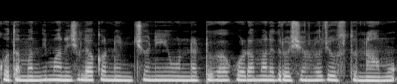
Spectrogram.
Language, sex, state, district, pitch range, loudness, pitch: Telugu, female, Andhra Pradesh, Chittoor, 190-200 Hz, -13 LUFS, 195 Hz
